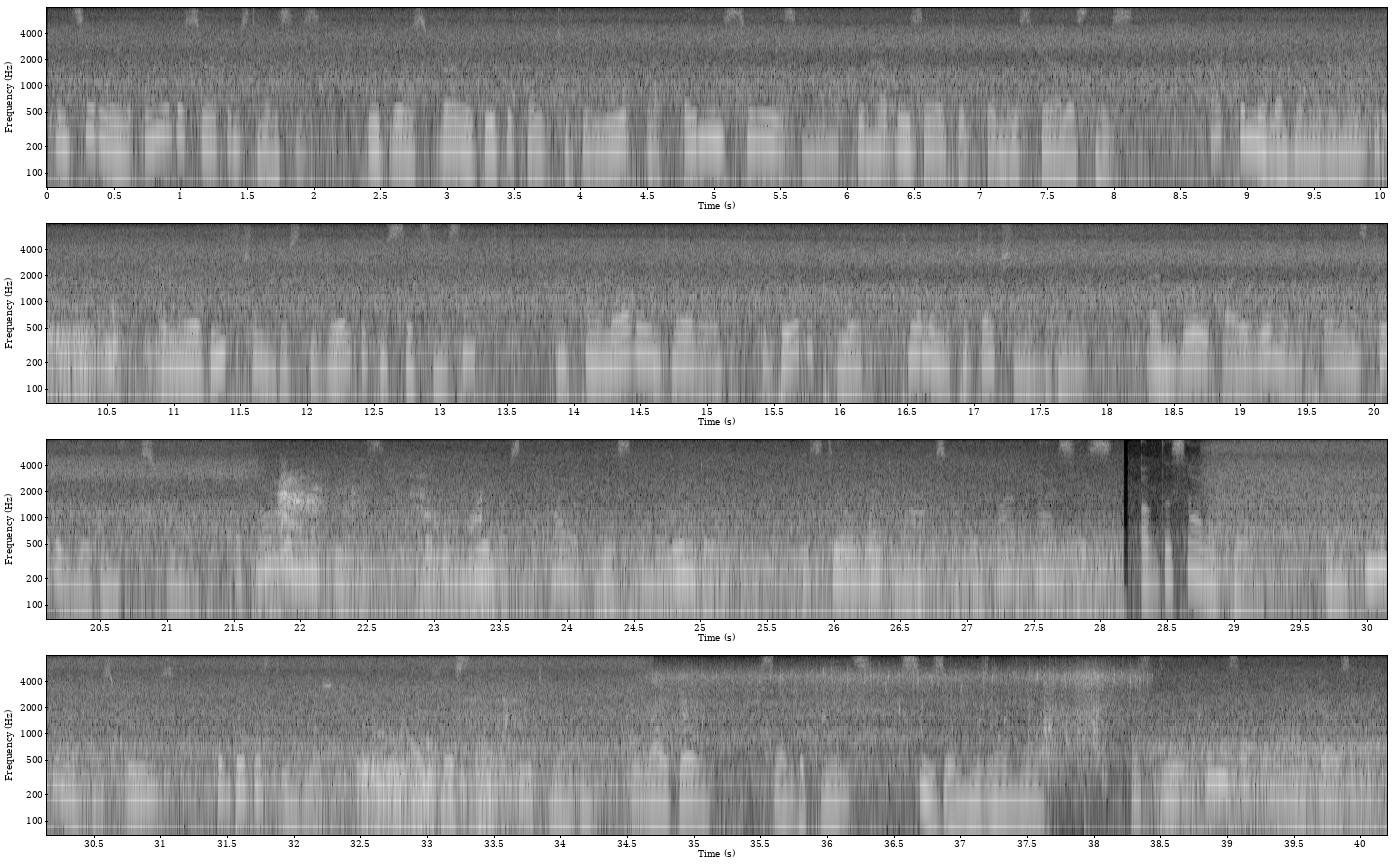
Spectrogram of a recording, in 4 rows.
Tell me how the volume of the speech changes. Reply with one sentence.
The volume of the speech stays about the same.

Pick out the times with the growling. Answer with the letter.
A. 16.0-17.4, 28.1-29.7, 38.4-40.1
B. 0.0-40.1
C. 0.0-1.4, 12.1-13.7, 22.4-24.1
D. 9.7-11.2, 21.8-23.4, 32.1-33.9
D.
